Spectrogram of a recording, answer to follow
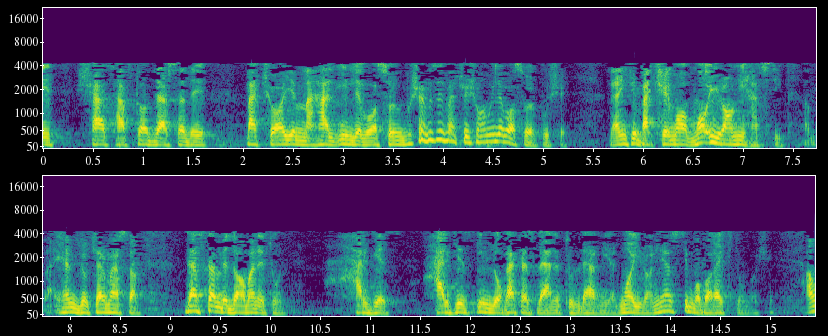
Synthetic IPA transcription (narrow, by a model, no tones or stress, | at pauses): iːd̪̚ | ʃæst̪hæft̪ɒːd̪̚ːæɾsæd̪eb̥æt̪t͡ʃʰehɒːjemæɦælːinle̞bɒːsomipuːʃænbezɒnibæt̪t͡ʃːejeʃomɒːminle̞bɒːsomepʰuʃe | nʔæiŋce̞bæt̪t͡ʃʰːejemɒːmɒːiːɾɒːniːɦæ̰st̪ḭːmhæmind̪okʰt̪æɾmænhæst̪æ̰md̪æst̪æmbe̞d̪ɒːmænet̪ʰṵn | hæɾɟe̞z̥ | hæɾɟe̞ziːnloɣæt̪ʰæzd̪æ̰hnet̪ʰund̪æɾmijɒ̰d̪mɒːiːɾɒːniːhæst̪iːmːobɒːɾækʰe̥t̪ʰunbɒːʃeʔæmː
